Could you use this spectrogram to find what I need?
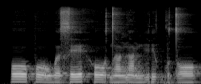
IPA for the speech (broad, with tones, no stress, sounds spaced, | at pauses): oː˧ p oː˨ w ə˨ s eː˦ h oː˧ d ã˨˦ ɡ ã˨ ŋ i˦ ɾ i˨ ɡʷ ə˨ d ɔ˧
